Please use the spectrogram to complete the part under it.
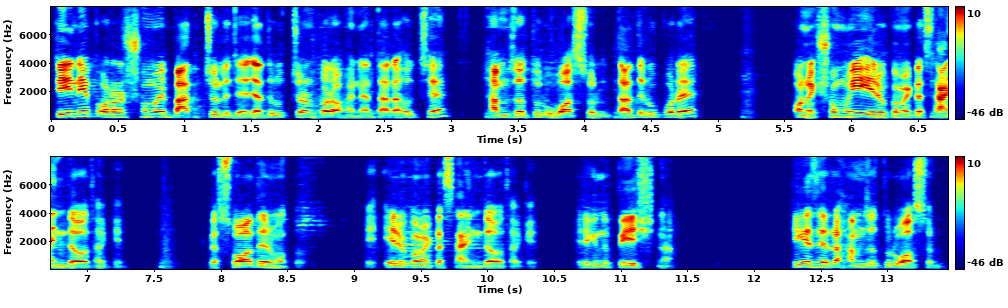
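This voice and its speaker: A man teaching a recorded Arabic lesson, explaining the grammar slowly, with fillers and English words mixed in. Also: fairly high pitch, a bit bright, slight background noise.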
